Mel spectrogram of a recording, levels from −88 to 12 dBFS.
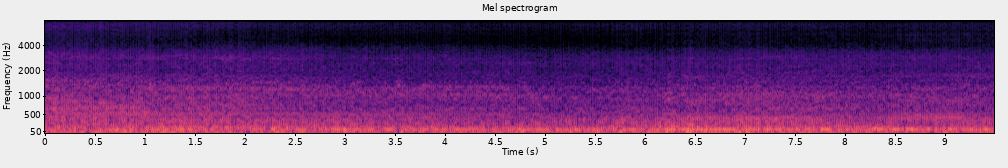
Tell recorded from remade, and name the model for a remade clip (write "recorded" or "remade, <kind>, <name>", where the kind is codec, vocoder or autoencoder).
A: remade, vocoder, BigVGAN v2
